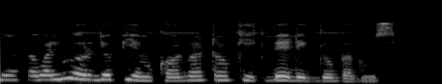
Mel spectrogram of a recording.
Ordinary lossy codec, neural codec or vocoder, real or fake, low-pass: MP3, 32 kbps; none; real; 7.2 kHz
